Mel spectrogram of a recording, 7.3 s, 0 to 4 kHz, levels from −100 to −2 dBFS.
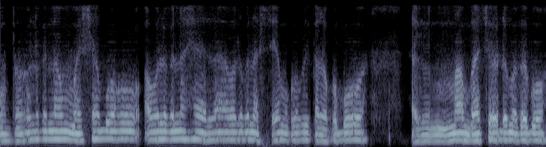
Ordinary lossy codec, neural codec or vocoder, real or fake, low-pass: AAC, 24 kbps; codec, 16 kHz, 4 kbps, FunCodec, trained on LibriTTS, 50 frames a second; fake; 3.6 kHz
